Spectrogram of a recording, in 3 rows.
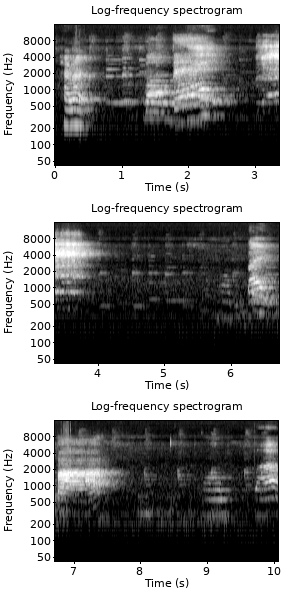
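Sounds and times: background music: 0.0 - 10.0
woman speaking: 0.1 - 0.7, 6.7 - 7.8
small child speaking: 5.8 - 6.8, 9.0 - 10.0.

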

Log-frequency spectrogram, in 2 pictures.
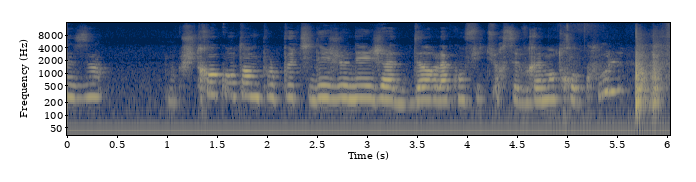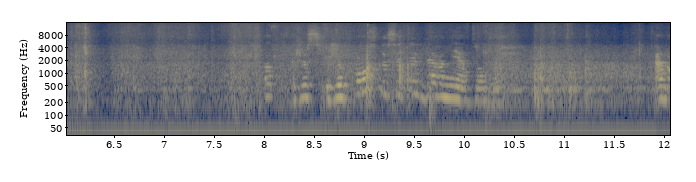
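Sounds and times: plastic packaging rustling: 5.7 - 12.0.

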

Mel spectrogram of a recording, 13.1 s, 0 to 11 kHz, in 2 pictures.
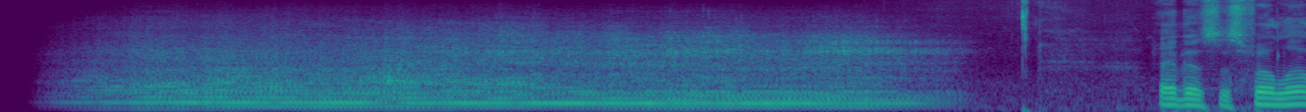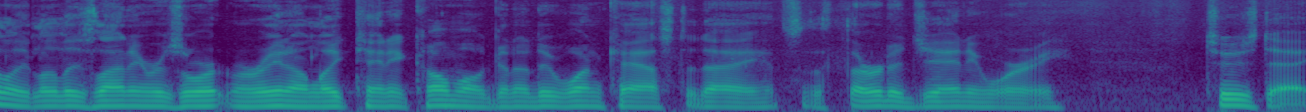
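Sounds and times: engine running: 0.1 - 5.0.

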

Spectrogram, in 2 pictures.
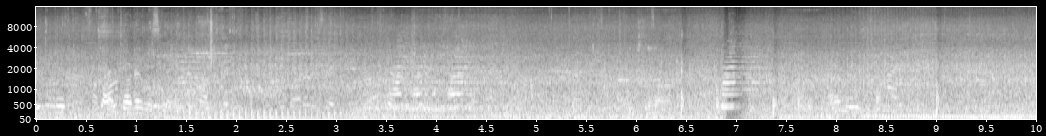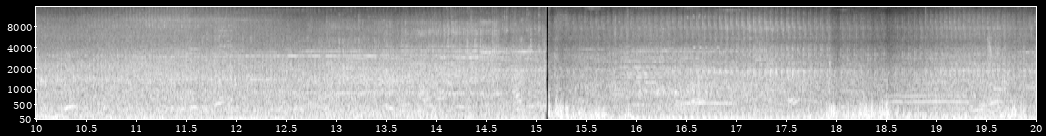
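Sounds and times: people's voices: 0.0 - 20.0
street traffic: 0.0 - 20.0
car horns tooting: 1.3 - 5.1, 6.7 - 7.6, 11.9 - 17.4.

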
